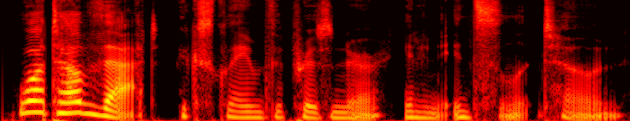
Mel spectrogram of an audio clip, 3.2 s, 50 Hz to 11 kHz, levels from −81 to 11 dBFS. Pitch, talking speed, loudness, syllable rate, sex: 195 Hz, 190 wpm, -23 LUFS, 5.7 syllables/s, female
